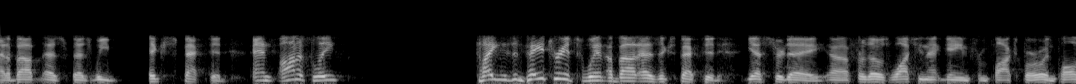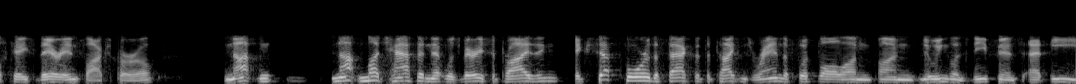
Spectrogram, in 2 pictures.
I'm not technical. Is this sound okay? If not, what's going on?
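No. From start to finish the speech sounds muffled, hoarse and boxy, as if heard down an old phone line, with s and t sounds smeared together. It has passed through the G.723.1 codec, an early internet-phone format that discards everything above about 3.5 kHz and heavily simplifies the voice.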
